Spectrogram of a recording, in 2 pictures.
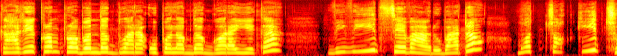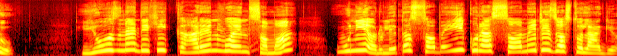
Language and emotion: Nepali, surprised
